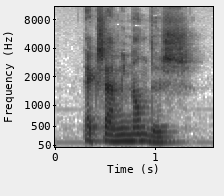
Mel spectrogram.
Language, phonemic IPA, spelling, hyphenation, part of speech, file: Dutch, /ˌɛk.saː.miˈnɑn.dʏs/, examinandus, exa‧mi‧nan‧dus, noun, Nl-examinandus.ogg
- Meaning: one who takes an exam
